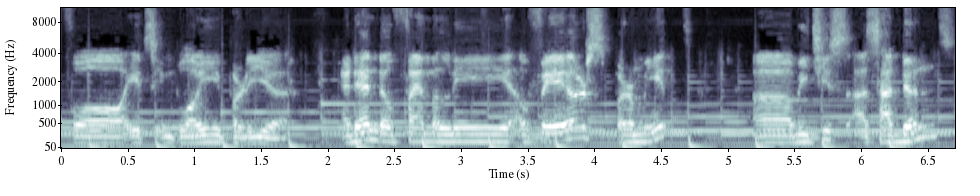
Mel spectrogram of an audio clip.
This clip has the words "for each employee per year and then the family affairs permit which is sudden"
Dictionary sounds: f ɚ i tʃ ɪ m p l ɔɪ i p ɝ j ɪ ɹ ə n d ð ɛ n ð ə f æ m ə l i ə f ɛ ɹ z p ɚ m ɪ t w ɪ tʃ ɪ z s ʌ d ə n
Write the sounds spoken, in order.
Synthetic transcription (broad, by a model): f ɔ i s ɪ m p l ɔɪ i p ɝ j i ɹ ə n d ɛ n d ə f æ m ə l i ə f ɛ ɹ s p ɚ m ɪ t w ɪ tʃ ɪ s s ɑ d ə n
